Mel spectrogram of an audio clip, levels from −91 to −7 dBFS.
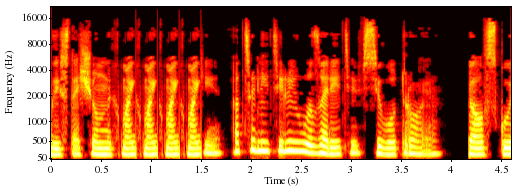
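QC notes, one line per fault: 0.85–1.50 s, CD stuck on one turn: the same 0.22 s slice of audio plays three times in a row, with a brief mute at each jump back, before the sound moves on. This is the laser being thrown back one track at the same point on successive revolutions, so the repeat length stays fixed. That even, rapid stutter of identical fragments sets it apart from a dropout or a forward jump, where nothing is heard twice.
4.18 s, stream segment skipped: the sound lurches forward abruptly with a small blip at the join, and what follows does not continue smoothly from what came before. The likely cause is a segment of the stream failing to load and the player carrying on with the next one, leaving a stretch of the programme missing. Unlike the CD skip, there is no repetition here, only a single discontinuity.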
